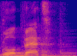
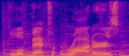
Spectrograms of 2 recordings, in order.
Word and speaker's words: Globetrotters: Not pronounced Globet. Globetrotters, but still B-E-T right there.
